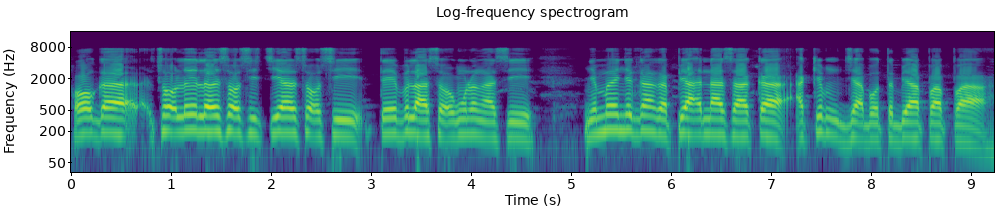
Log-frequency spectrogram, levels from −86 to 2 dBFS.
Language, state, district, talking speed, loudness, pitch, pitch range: Nyishi, Arunachal Pradesh, Papum Pare, 115 wpm, -13 LUFS, 170 Hz, 150-185 Hz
